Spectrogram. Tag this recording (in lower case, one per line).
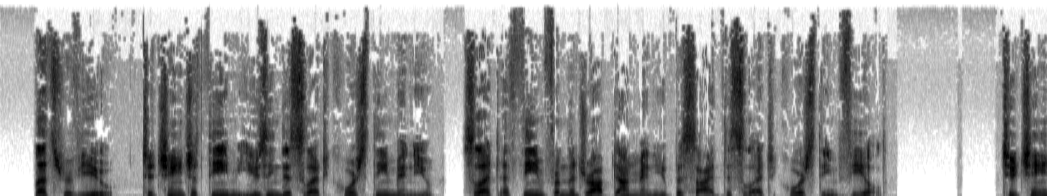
speech synthesizer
